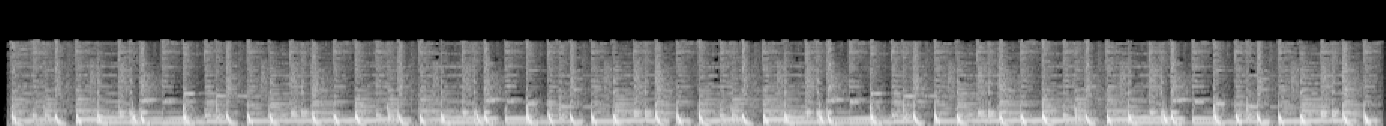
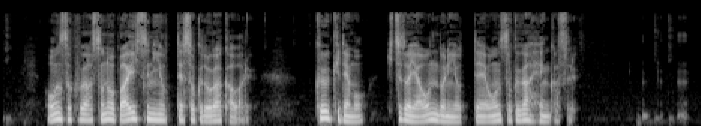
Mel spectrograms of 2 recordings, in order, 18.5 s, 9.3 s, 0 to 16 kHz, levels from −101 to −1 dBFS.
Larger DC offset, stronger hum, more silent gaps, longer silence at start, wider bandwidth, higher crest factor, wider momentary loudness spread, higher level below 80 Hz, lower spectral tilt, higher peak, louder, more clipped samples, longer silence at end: first, 0.3% vs under 0.1%; neither; neither; second, 0.1 s vs 0.65 s; second, 5.4 kHz vs 11.5 kHz; about the same, 18 dB vs 20 dB; second, 5 LU vs 11 LU; first, -28 dBFS vs -56 dBFS; first, -8.5 dB/octave vs -6 dB/octave; first, 0 dBFS vs -6 dBFS; first, -18 LUFS vs -25 LUFS; neither; second, 0.05 s vs 0.75 s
